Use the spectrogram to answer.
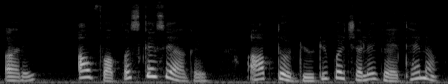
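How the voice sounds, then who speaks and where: A woman's voice: mid-range voice, big pitch swings, slow, mellow, breathy edge, full character voice. A woman voicing a frightened young wife who pleads through tears in a storybook tale. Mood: alarmed. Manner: fearful, pleading.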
